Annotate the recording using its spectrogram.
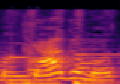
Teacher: iba ang manggagamot na ang diin ay nasa unahang ga dahil ito ay pandiwa. Ang ibig sabihin nito, siya ay gagamot ng pasyente.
